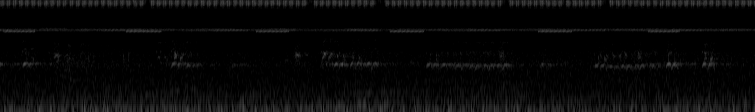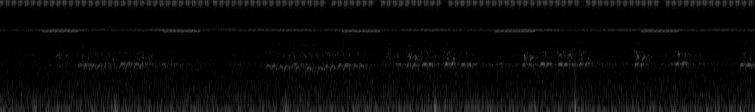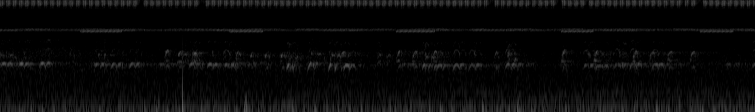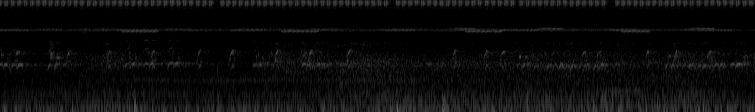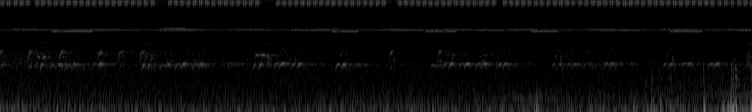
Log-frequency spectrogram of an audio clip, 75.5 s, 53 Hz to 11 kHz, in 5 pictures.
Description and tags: Summer Istria Nature Sound
Sound recorder in Pazin, Istria in August Summer 2015, sound of nature during the night, recorded with Zomm H5n and additional mic besides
